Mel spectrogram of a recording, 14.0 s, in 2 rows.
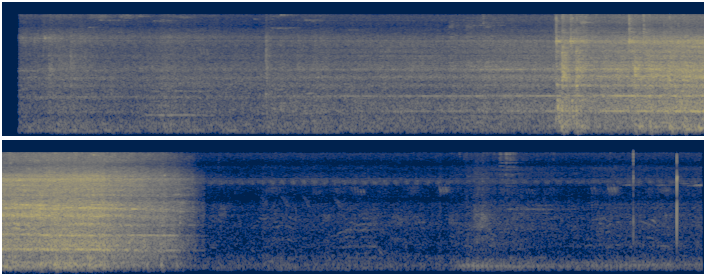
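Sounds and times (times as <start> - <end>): train wheels rumbling on rails: 0.2 - 9.1
faint train whine: 0.2 - 13.8.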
